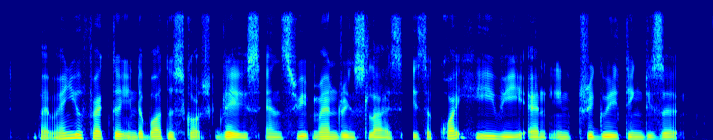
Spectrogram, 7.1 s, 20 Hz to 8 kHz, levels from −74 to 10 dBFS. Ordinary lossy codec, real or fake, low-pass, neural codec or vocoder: none; real; 7.2 kHz; none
